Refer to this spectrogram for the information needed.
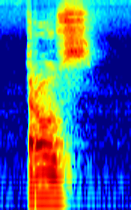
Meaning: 1. coward 2. earthquake
- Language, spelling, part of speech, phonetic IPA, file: Russian, трус, noun, [trus], Ru-трус.ogg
